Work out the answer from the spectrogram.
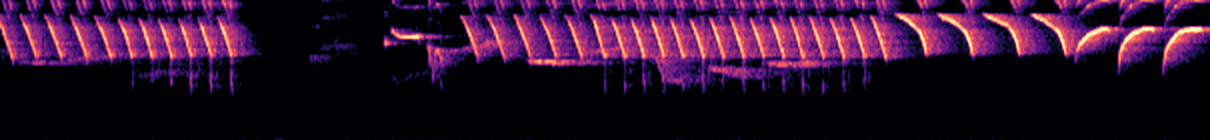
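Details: Canary in long rolling song, used as a lure to get other canaries singing: fast repeated trill, a brief pause, then an extended rapid trill of descending notes ending in broad sweeping whistles.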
